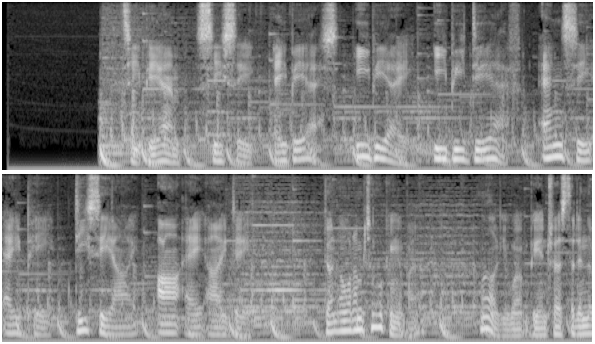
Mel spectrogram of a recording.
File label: Commercial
